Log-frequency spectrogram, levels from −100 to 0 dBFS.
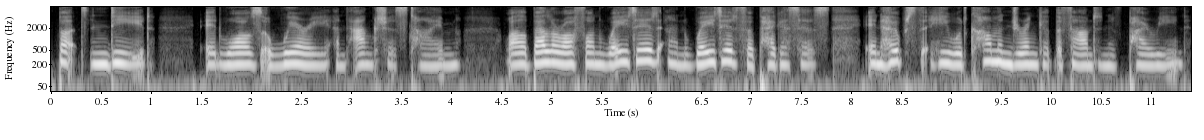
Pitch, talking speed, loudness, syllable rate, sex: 205 Hz, 155 wpm, -19 LUFS, 4.5 syllables/s, female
